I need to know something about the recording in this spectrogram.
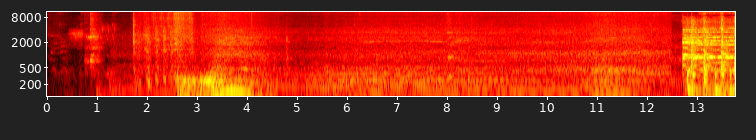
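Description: A car engine idles steadily nearby.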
